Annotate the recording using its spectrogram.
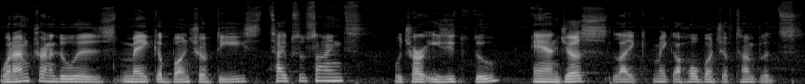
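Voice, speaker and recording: Bright and sharp in tone, this man talks with a non-native accent and fairly even intonation. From Puerto Rico. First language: Spanish. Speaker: online seller vlogger. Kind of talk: vlog tutorial.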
